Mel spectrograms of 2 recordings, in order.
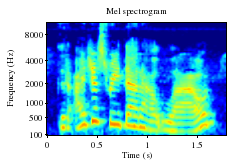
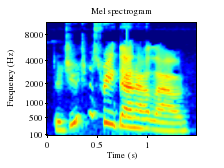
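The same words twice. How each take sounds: First: Put-on puzzled girl. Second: Incredulous teacher. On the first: Bebe echoes puzzled. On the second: Teacher asks Bebe. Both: A narrator's reading.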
